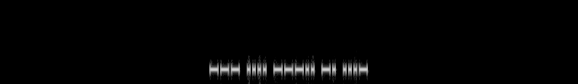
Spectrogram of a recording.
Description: Morse code, heard as a keyed tone, about 47 wpm, 700 Hz. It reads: OH8NV
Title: DXCC-100 Call Signs - 5 Characters - Repeated 3x - 45wpm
